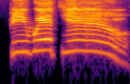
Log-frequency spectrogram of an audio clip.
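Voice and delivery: high, drawn-out class chant; imitating a whole class shouting the answer in a high pitch; kids yelling back. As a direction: squeal it back like a room full of kids. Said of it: "and they'd yell out".

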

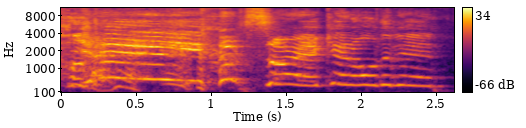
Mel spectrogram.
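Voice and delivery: bursting out in loud laughter; can't hold the laugh in; high, loud real laughter. Real, not acted. Player breaks up laughing.

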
